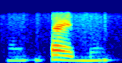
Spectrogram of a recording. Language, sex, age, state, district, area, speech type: Kannada, female, 30-45, Karnataka, Davanagere, urban, conversation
